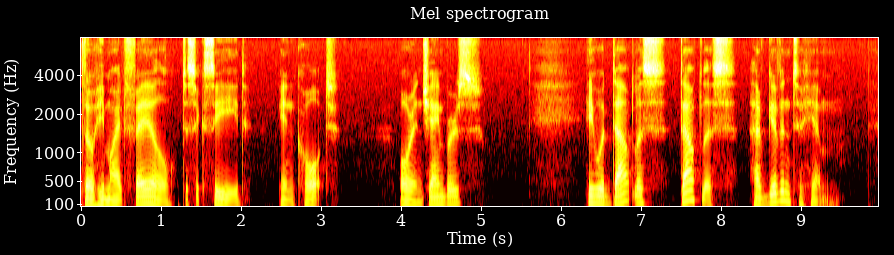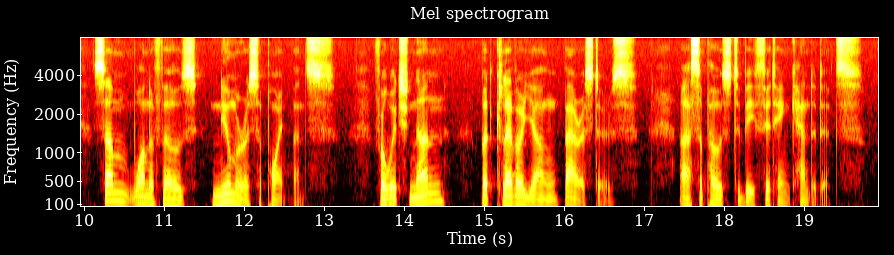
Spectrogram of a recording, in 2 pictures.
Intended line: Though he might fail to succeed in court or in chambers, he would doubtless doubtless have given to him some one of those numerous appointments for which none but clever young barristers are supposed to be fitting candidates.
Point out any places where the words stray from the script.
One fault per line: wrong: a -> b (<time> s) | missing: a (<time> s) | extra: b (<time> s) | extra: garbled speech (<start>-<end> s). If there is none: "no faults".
no faults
